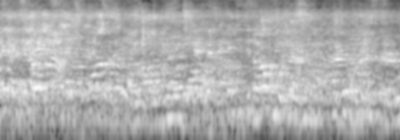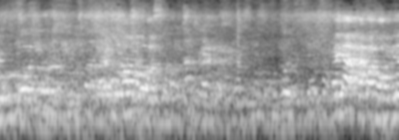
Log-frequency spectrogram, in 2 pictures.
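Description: Women in a crowd chatter and call out in an echoing room.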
